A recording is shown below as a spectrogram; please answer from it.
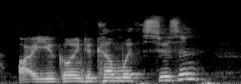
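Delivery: voice rising in pitch on the word "Susan". Teaching intonation with a yes-no question example: rising on Susan. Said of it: "the yes-no question is rising".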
